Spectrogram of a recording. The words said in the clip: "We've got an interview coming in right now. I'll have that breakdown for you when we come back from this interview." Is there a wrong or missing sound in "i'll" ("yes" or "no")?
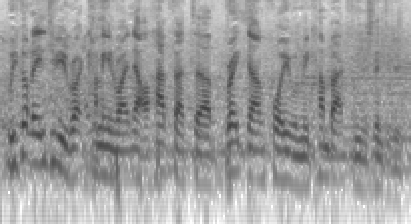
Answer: no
